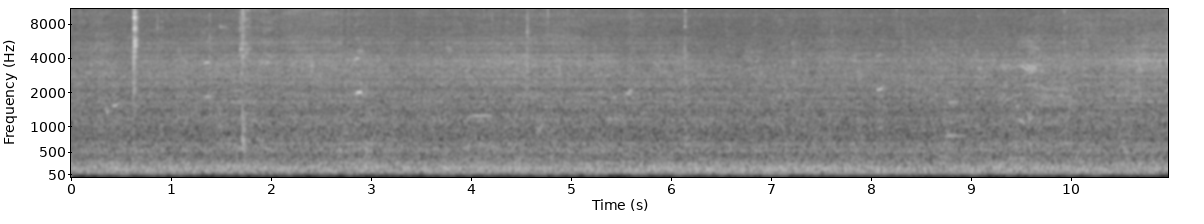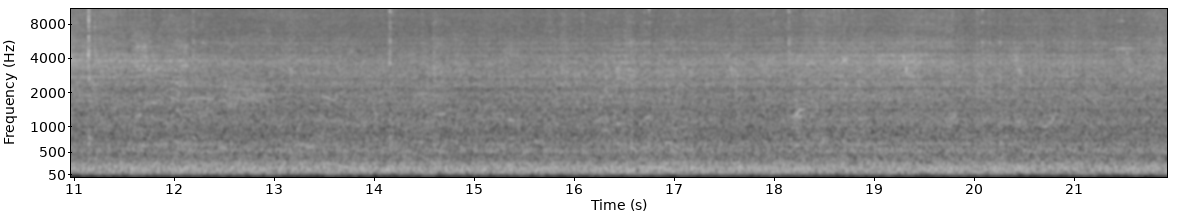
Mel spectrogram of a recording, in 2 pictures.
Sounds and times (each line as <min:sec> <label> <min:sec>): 0:00.0 Harbour sounds 0:21.9
0:03.8 people talking 0:05.9
0:08.6 people talking 0:21.5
